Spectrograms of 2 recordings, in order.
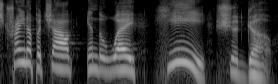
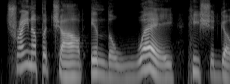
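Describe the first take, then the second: First: Slow, with "he" lifted and rising; stress on he. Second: Slow reading with the weight on "way"; stress on way. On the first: Pastor showing the Hebrew emphasis, stress on "he". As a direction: put the weight on "he", not on "way". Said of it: "it's on the word he". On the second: Pastor showing the common misreading, stress on "way". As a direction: lean on the word "way", not on "he". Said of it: "they place the emphasis on the word way". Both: Shown as a demonstration.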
